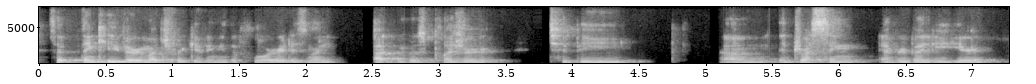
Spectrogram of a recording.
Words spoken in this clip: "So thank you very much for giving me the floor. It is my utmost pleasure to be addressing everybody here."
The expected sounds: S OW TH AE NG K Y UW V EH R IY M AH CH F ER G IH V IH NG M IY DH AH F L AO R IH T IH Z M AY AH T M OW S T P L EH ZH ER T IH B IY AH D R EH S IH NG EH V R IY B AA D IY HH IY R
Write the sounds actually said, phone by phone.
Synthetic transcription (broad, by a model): S OW TH AE NG K Y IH V EH R IY M AH CH F ER G IH V IH NG M IY DH AH F L AO R IH T IH Z M AY AH T M OW S P L EH ZH ER T IH B IY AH D R EH S IH NG EH V R IY B AA D IY HH IY R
